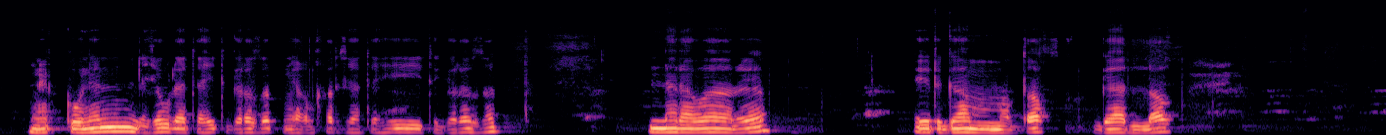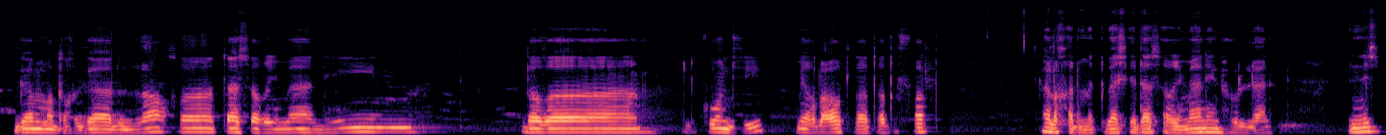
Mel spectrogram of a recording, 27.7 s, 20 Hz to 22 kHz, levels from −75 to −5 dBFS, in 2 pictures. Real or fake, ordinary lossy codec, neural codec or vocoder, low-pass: real; none; none; 19.8 kHz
